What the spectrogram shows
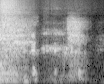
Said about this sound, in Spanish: yo creo que era la perra que estaba destornudando. Sí. ¿Verdad? Eso suena, como una persona.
